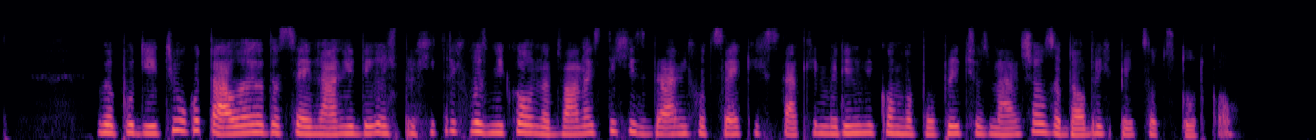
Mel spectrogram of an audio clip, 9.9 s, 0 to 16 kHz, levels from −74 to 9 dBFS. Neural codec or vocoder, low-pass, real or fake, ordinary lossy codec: codec, 16 kHz, 2 kbps, FreqCodec, smaller model; 7.2 kHz; fake; AAC, 48 kbps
